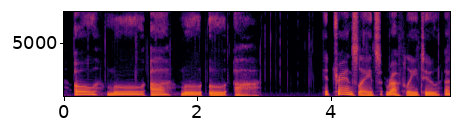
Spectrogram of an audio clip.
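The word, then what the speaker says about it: ʻOumuamua: Um, mua mua, pronounced om mu a mu aa.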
